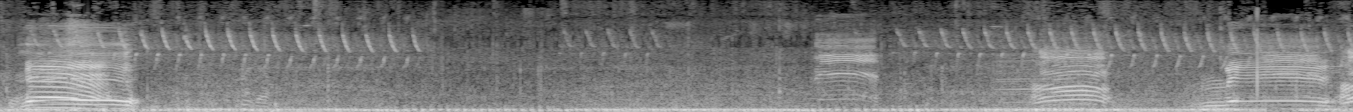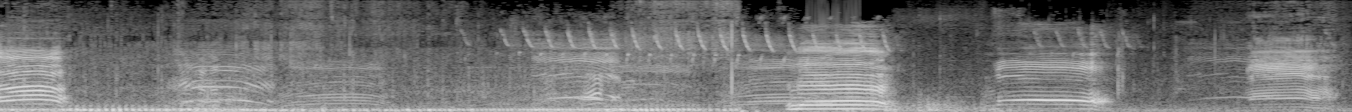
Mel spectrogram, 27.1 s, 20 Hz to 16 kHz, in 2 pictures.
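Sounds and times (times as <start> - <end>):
cattle mooing: 0.0 - 3.8, 8.0 - 14.4, 15.1 - 17.9, 18.7 - 22.6, 23.4 - 24.8, 25.4 - 27.0
steady low hum: 0.0 - 21.7
fast high-pitched chirping: 1.0 - 4.8, 17.4 - 21.3.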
